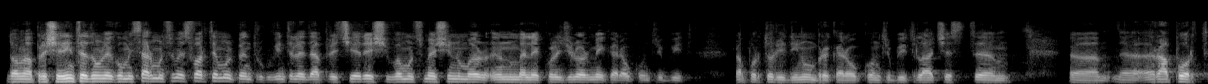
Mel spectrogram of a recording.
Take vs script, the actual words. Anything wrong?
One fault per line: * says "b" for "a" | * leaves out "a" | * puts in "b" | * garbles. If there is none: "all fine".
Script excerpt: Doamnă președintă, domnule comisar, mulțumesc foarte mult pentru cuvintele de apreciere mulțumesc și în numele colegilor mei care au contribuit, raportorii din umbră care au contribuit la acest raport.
* puts in "și vă"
